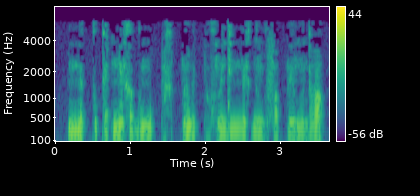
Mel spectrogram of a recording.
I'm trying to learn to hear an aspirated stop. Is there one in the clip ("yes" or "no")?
no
